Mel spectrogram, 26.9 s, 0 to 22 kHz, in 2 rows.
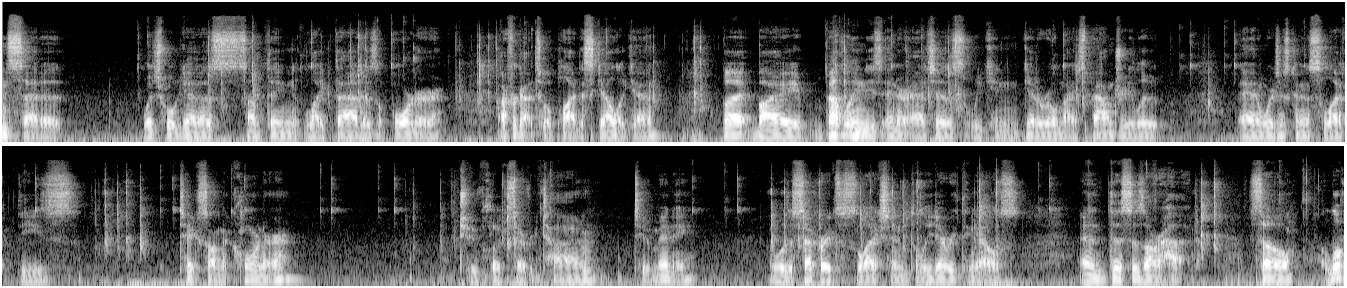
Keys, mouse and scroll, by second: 1.4 click, 2.1 s, 3.0 click, 3.5 ctrl+r, 3.8 click, 4.0 right click, 4.7 ctrl+r, 5.0 click, 5.2 right click, 6.8 ctrl+b, 8.2 click, 9.4 ctrl+b, 10.5 click, 10.7 3, 11.8 click, 13.0 shift+double click, 14.6 ctrl+z, 15.0 shift+click, 15.7 shift+double click, 16.6 shift+click, 17.2 shift+click, 18.5 p, 18.9 click, 20.6 click, 21.1 Right, 21.7 click, 22.0 x, 22.4 z, 23.8 click, 24.3 middle click, 24.8 scroll up 2, 25.4 KP_5, 26.0 scroll up 1, 26.2 middle click, 26.4-26.8 scroll down 2.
